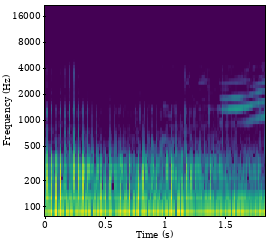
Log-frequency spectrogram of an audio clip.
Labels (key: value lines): label: anthrophony, boat engine
recorder: SoundTrap 300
